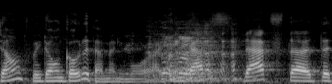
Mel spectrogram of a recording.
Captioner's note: audience chuckling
